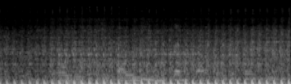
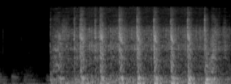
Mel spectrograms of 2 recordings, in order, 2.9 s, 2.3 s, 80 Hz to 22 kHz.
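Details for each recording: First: Bajaj Pulsar NS200 BS6 brought in with a no-start and fuel injector warning; once the fuel pump ran, it started on the first self-start press, settled to an even idle about three pulses a second and revved freely; normal. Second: Bajaj Pulsar NS200 BS6 motorcycle with a fuel injector warning on the dash, kill switch on: starter cranks in a steady quick chatter, about six pulses a second, but the engine never fires; crank no-start from fuel pump power loss.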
